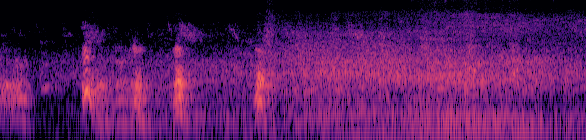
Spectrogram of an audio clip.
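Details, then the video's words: German Shepherd dog heard giving four short, sharp barks spaced about half a second apart in the first three seconds, followed by steady background noise without further barking. "German shepherd dog"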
